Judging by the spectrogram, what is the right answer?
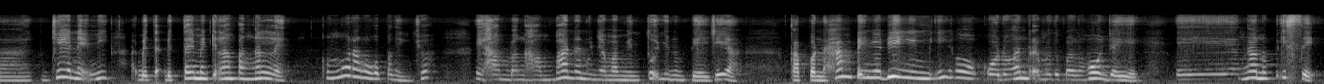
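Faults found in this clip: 4-bit ADPCM compression, whole clip: gritty hiss riding every loud syllable, nothing above about 10.6 kHz. Points to roughly 22 kHz sampling, 4-bit steps chasing the prediction.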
